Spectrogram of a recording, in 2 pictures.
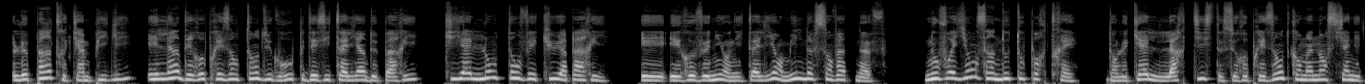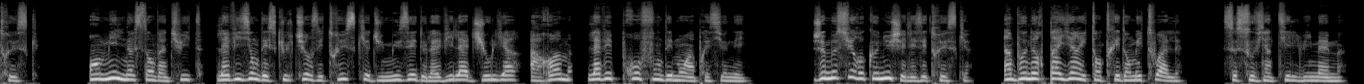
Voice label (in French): VO Audio guide Hall, voix off; Villa Necchi Campiglio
